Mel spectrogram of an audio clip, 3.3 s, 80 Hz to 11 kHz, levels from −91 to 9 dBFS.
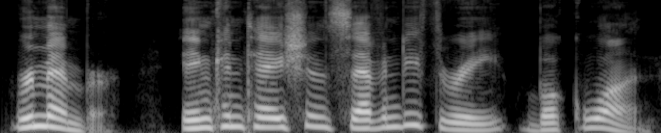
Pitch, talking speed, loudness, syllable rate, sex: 205 Hz, 110 wpm, -17 LUFS, 4.9 syllables/s, female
